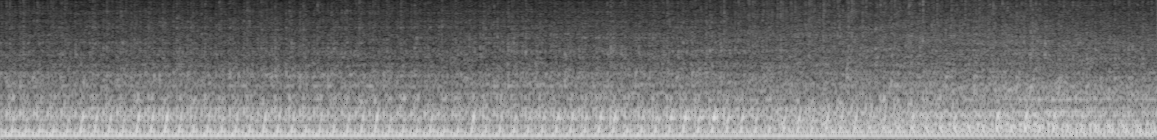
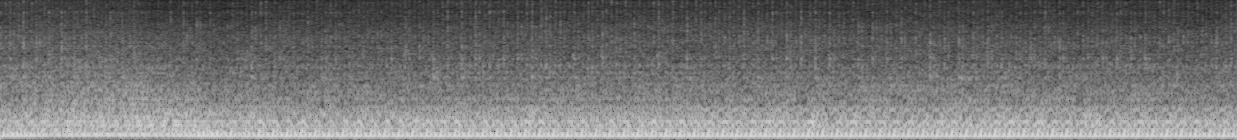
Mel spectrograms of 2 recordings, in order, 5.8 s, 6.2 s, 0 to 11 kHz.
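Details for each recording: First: Rebuilt '73 Canadian truck 350 Chevy V8 (replaced piston and rod, big cam, fuelie heads) run with no fan, warming up: high, uneven loping idle, wandering beat about 3.5 pulses a second; ignition timing way off, distributor twisted. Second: 1973 Canadian truck Chevy 350 V8, rebuilt with a replaced piston and rod, big cam and fuelie heads, warming toward operating temperature, no fan: deep, steady idle with even lumpy cam beat, no knocks or ticks; normal idle.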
